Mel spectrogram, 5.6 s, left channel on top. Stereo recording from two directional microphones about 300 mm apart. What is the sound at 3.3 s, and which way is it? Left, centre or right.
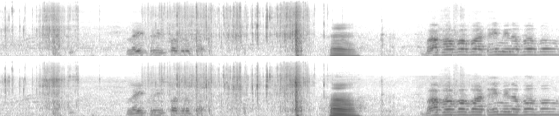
Speech, centre.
